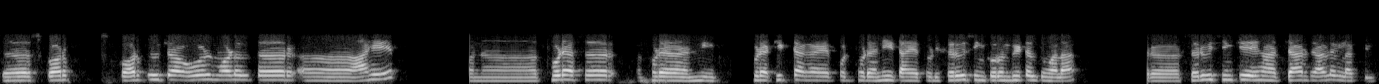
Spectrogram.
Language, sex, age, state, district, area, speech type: Marathi, male, 18-30, Maharashtra, Nanded, urban, conversation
